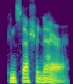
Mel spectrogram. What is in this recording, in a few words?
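"concessionaire", American English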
